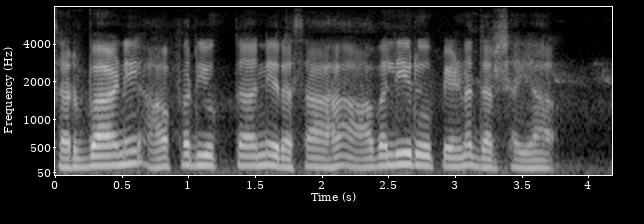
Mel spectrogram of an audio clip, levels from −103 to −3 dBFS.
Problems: none marked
